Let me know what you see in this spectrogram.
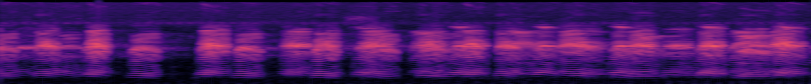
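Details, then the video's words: Several Asian bullfrogs calling out to attract a mate. Loud, rasping, harmonic croaks of about half a second come in rapid succession, overlapping into a continuous pulsing chorus. "Asian Bullfrog's mating calls."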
